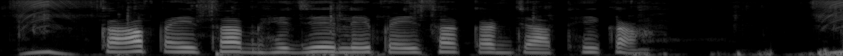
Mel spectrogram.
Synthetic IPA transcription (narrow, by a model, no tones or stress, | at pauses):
kaːpɛːsabʱeːd͡ʒelepɛːsakəɾd͡ʒaːt̪ekaː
